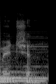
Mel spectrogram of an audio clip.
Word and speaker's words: München: We are landing in München.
